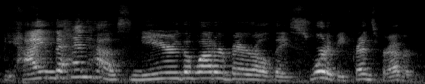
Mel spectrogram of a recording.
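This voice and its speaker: Expressive high-voiced woman reading to kids. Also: normal speed. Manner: expressive, simple gentle asides to children. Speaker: teacher reading to young children. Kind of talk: picture-book read-aloud with chatty asides. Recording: distant mic with faint background noise.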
